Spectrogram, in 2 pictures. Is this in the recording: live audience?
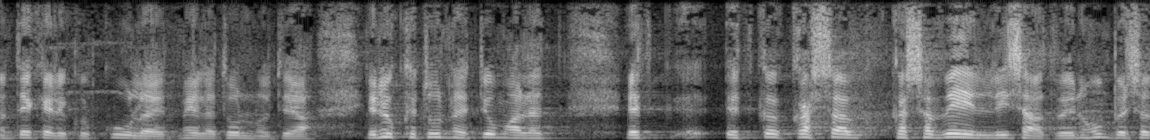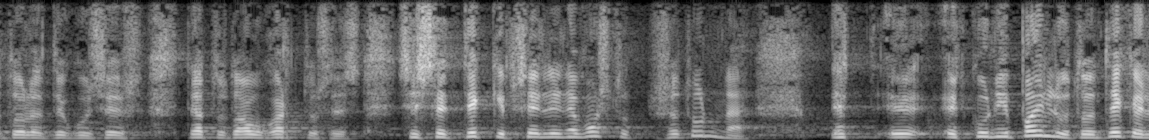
yes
